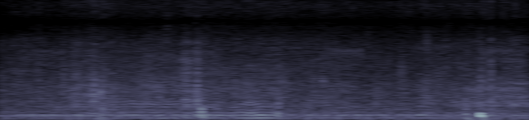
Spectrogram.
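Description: Honeybees buzzing in an open hive during an inspection after being smoked, a steady, moderately loud droning hum with a few brief louder passes close by.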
